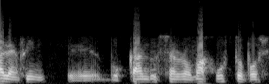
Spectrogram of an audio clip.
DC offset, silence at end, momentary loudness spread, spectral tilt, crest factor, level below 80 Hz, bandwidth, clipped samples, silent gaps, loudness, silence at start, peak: under 0.1%; 0 s; 10 LU; -7 dB/octave; 14 dB; -56 dBFS; 11 kHz; under 0.1%; none; -18 LUFS; 0 s; -4 dBFS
